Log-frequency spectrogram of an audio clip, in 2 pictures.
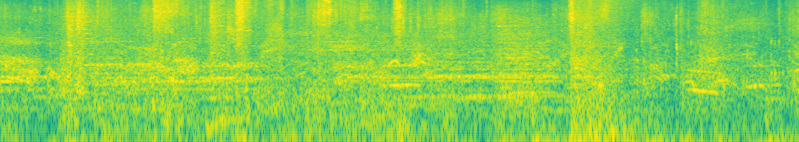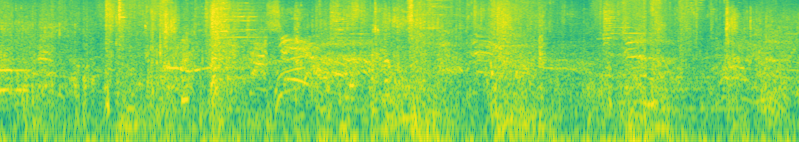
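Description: Beasts snarl and growl.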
